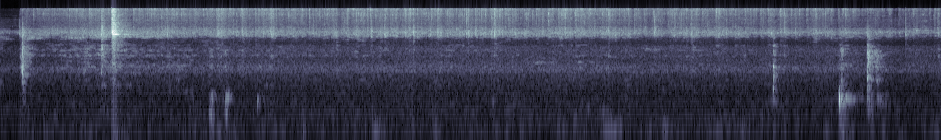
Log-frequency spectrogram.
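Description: Potato paratha sizzling in ghee in a nonstick frying pan, a steady hiss, with a few light taps of the spatula and brush against the pan near the start and near the end.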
